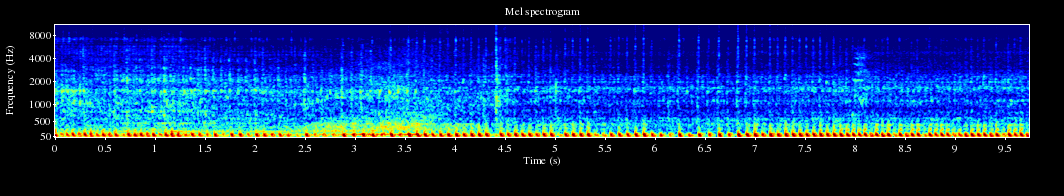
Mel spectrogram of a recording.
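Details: Honda GL single-cylinder, idle putters unevenly, revs rising and falling by themselves and won't hold steady; rough, chattering engine, cam chain tensioner suspected of moving up and down; idle surging.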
